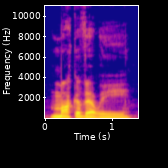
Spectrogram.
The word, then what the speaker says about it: Makaveli: Machiavelli. That is spelled M-A-K-A-V-E-L-I.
